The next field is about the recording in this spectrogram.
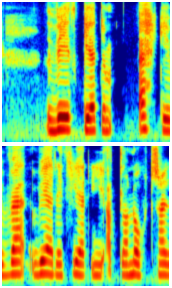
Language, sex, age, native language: Icelandic, female, 12, Icelandic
